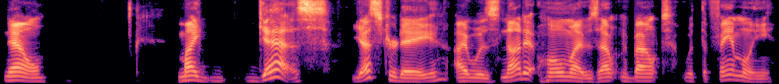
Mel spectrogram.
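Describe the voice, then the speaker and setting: A man's voice: mid-range voice, animated, takes it slowly, dry recording, clean studio sound. A man hosting a tech podcast in casual chat, chatty and going into detail. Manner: chatty, detailed, explains at length. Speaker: podcast host. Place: Pacific Northwest.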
